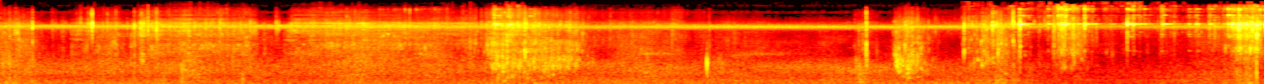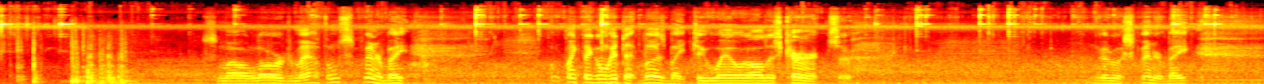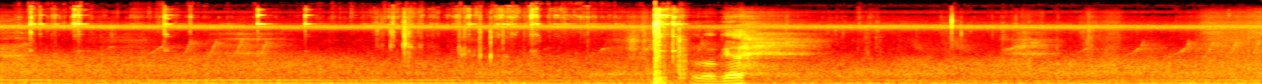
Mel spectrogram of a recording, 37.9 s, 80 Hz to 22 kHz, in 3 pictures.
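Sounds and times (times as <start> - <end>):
high insect drone: 0.0 - 37.9
thin high hum: 8.3 - 37.9
knocks against kayak: 13.4 - 14.1.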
